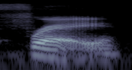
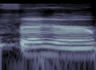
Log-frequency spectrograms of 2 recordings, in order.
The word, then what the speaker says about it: Feyre: When I was reading this book, I always said Frey. I don't know why, but it's... But how do you say it? – I say fair, but...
